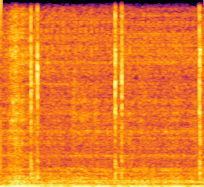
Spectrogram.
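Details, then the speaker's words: Chinese diesel air heater for Sprinter van, bench test in workshop at startup; fuel pump clicking as it pumps diesel, steady low hum with a few faint clicks; normal startup. "Fuel pump. You can hear it now clicking, and it just showed up on here as it's working."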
